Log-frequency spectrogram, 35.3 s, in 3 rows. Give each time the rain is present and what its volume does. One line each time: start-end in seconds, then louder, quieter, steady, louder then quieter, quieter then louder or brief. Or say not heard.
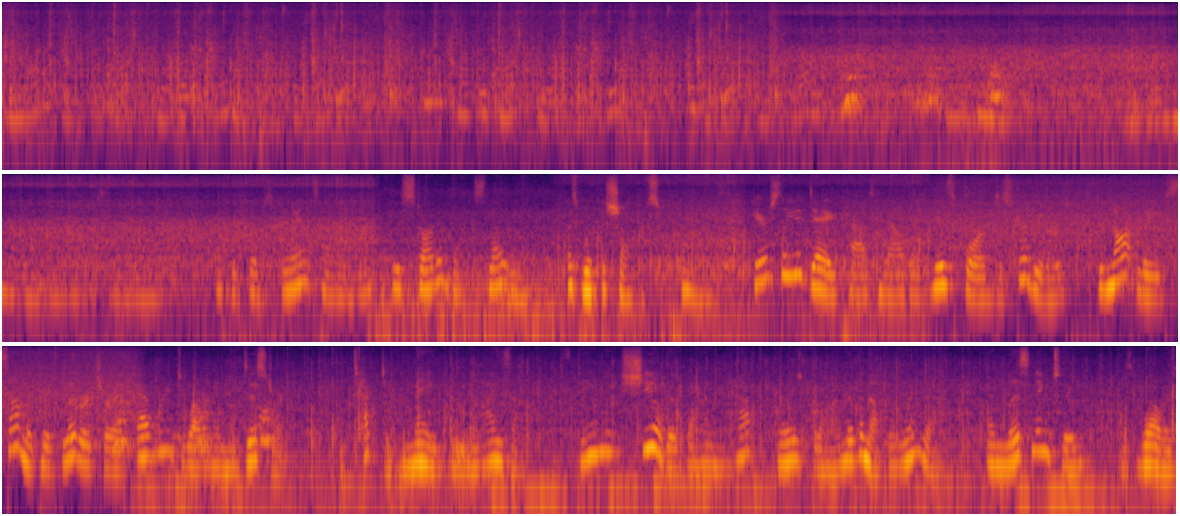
0.0-35.2 steady.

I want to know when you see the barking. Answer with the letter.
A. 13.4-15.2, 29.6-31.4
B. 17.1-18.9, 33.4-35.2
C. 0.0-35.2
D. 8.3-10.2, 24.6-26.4
D.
